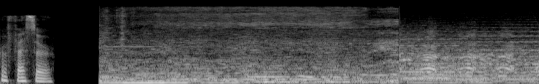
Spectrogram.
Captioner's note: Cat Princess Nika hisses; Cat Puma the Weirdo evil laugh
